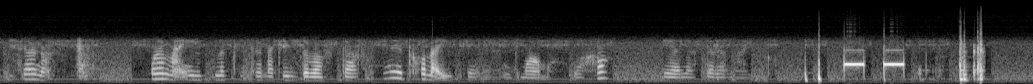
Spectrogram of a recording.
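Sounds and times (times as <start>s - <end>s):
speech: 0.1s - 0.7s, 1.5s - 7.6s
hissy phone-line background: 8.4s - 9.1s
short steady electronic phone-line beeps: 8.4s - 9.1s.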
